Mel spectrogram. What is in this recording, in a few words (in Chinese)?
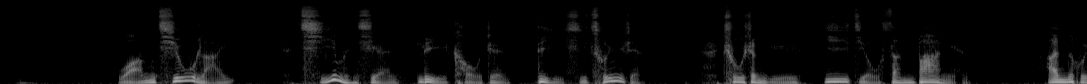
男, 人物; 祁门目连戏第四代传人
